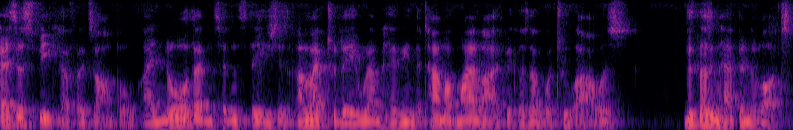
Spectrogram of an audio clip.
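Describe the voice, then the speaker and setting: Amid audible room echo, a man talks at a fairly quick pace in a fairly low pitch with ordinary pitch variation. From South Africa, Free State. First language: Sesotho. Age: 30s. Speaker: motivational speaker and executive coach. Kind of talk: talk to online business group. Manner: fast, about 150 words per minute.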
